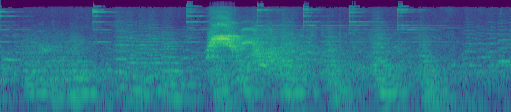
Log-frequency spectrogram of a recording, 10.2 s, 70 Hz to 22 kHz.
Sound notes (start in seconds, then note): 4.0 screaming; 4.4 audience laughing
